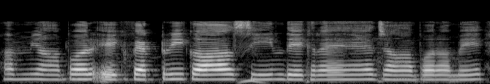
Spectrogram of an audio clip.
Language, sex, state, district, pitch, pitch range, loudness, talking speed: Hindi, female, Haryana, Rohtak, 225 Hz, 220-235 Hz, -17 LUFS, 160 wpm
